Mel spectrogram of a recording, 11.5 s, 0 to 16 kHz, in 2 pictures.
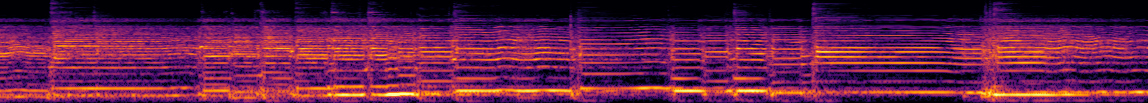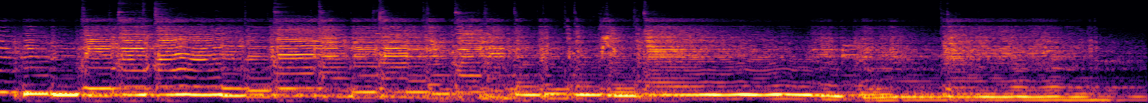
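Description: Electric guitar played through a Quad Cortex clean amp model with an SD1 overdrive, a busy run of picked notes and chords with a gritty edge and steady volume, no voices.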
